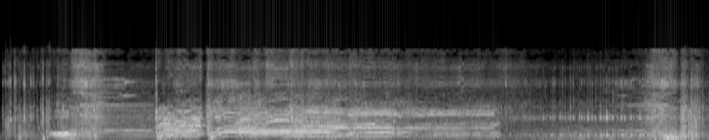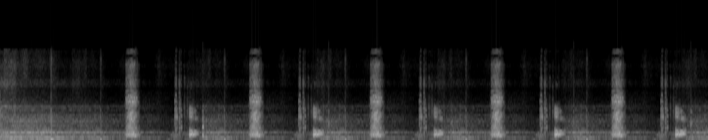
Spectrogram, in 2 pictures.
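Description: A loud burst of cartoon music with a wavering, shrill, scream-like sound for about five seconds. It is followed by a quieter, even series of short sucking clicks, about three a second, from a cartoon character drinking from a baby bottle.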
